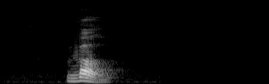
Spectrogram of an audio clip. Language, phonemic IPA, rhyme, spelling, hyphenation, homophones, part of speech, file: Dutch, /ʋɑu̯/, -ɑu̯, wou, wou, wau / wow / wouw / wauw / Wouw, verb, Nl-wou.ogg
- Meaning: singular past indicative of willen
